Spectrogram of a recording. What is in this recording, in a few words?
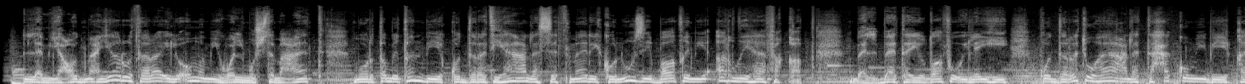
arabic voice over male narrator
